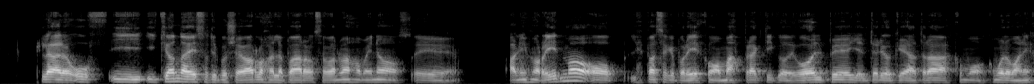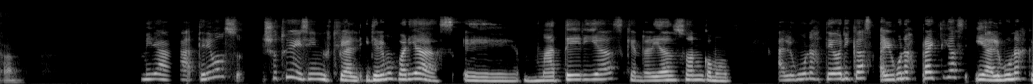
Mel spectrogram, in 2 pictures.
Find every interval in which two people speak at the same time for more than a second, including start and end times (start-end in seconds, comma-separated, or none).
none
